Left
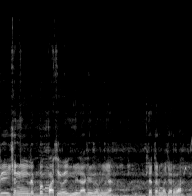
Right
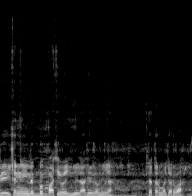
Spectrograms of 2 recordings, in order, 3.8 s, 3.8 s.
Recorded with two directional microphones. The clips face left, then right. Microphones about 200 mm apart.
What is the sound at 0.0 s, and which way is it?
Speech, 10° right (ahead or behind).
